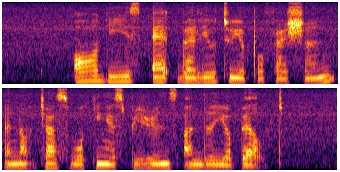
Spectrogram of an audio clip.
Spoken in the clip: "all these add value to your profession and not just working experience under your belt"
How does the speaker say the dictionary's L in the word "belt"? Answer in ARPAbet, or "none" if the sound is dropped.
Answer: L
